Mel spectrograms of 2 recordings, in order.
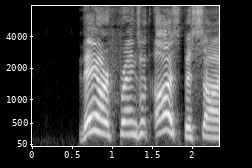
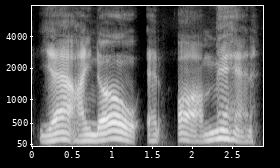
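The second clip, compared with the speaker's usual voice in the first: Patrick voice; 10 semitones lower than usual. Pretend. Kid voicing Patrick toy.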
